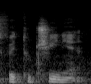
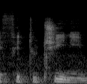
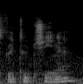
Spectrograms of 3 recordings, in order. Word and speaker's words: fettuccine: In Italian it's fettuccine. And I know in English they say fettuccine, but okay, it's fettuccine.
